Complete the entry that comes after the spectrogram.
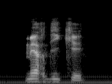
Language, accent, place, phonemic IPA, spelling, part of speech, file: French, France, Lyon, /mɛʁ.di.ke/, merdiquer, verb, LL-Q150 (fra)-merdiquer.wav
- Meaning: to mess up, to screw up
